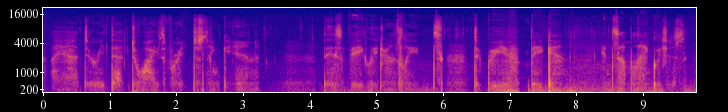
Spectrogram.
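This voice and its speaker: Whispering at a very slow pace with long, frequent pauses, the voice comes through noticeable background noise. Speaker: ASMR creator. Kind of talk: ASMR fact reading. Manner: whispered.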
